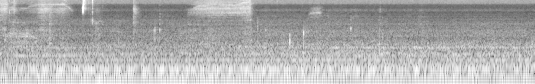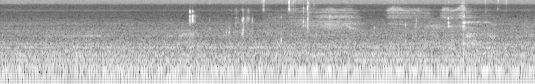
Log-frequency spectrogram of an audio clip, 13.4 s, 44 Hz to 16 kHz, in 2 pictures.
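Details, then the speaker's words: 1990 Halsey-made Wholesale Merchandisers Seville 52" three-speed reversible hugger ceiling fan, 12° blade pitch, on medium: steady low hum, slight installation hum, no bearing noise, no ticking or grinding; whole-house fan drones in background. Normal running. "I think this fan does have a bit of home to it which is going to happen on this installation here but other than that it's pretty quiet no bearing noise has a pretty average low speed"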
